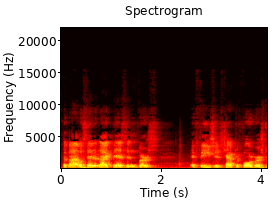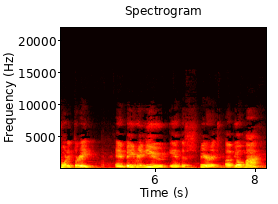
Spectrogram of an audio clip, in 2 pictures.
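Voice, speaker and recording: A man's voice: high voice, unhurried, darkish tone, highs cut off. A man preaching a fervent Pentecostal sermon, exhorting emphatically and repeating phrases while the congregation calls back. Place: church hall during a service. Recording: echoey hall with congregation responding. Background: congregation calling out responses.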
